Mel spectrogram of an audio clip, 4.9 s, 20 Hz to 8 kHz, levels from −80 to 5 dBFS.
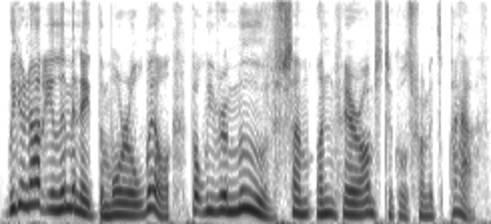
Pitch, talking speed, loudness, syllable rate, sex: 175 Hz, 195 wpm, -15 LUFS, 5.7 syllables/s, male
